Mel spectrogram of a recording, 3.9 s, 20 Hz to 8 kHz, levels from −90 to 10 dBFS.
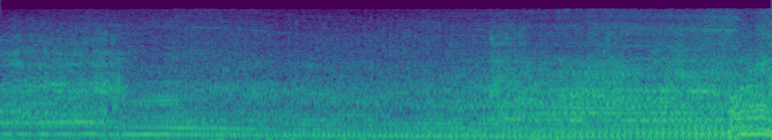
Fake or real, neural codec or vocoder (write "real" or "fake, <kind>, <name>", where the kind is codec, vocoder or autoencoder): real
